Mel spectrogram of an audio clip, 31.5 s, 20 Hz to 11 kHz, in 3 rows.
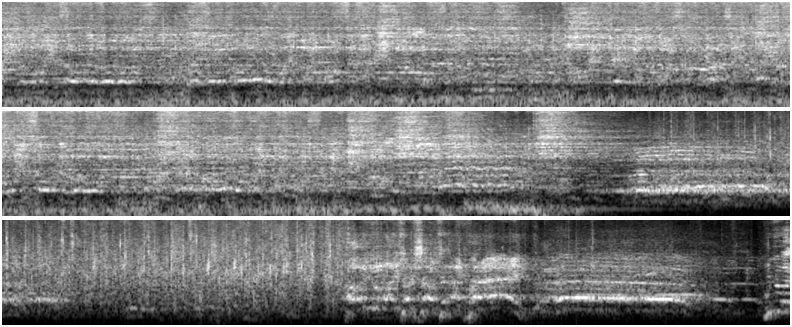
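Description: A power metal band playing loud live, with distorted electric guitar, bass, drums and a male singer, until the band cuts off about 18 seconds in. After that, a man's voice sings and shouts long held notes through the PA without the band, over crowd noise.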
